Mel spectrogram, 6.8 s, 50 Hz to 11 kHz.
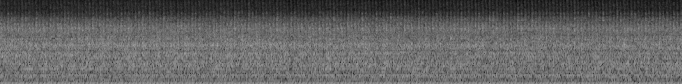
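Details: Massey Ferguson 50HX 4wd backhoe loader, 4-cylinder Perkins diesel, hydraulic pump newly connected to engine, arm cylinders leaking: steady even drone, no knocks or surges, pump under light load; normal running.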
